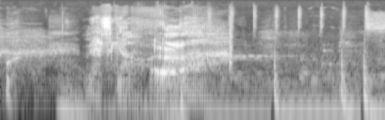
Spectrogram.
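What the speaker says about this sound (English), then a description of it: "I love his burps. His burps are great." Burps from a man chugging a drink in a chug challenge, deep guttural eructations, several short bursts with a longer one mid-clip, mixed with grunts and close voices.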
